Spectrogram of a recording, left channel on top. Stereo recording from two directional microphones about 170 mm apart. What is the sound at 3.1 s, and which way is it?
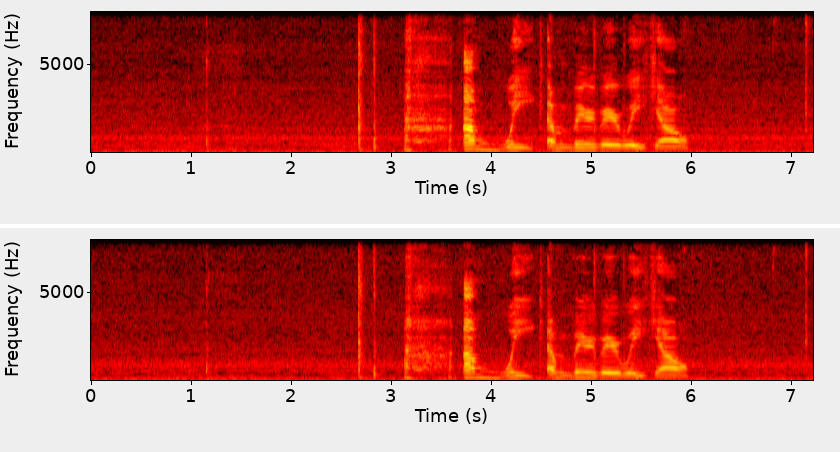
A man's voice, 20° left (ahead or behind).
